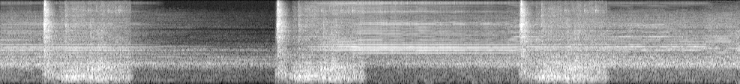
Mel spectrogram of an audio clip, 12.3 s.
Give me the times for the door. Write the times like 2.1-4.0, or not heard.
0.7-2.2, 4.5-6.1, 8.6-10.2.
